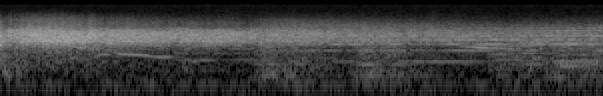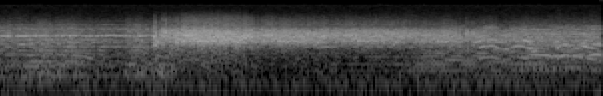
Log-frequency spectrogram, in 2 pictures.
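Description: Film fight-scene sound effects: two loud blows, one at the start and one about four seconds in, over dramatic background music.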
